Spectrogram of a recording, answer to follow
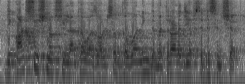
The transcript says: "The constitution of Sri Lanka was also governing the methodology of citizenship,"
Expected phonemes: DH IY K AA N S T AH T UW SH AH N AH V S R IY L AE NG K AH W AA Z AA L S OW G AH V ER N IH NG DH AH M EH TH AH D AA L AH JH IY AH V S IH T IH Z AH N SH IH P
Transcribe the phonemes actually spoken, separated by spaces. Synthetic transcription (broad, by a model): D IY K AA N S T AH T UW SH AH N AH V S R IY L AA NG K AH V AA Z AA L S OW G AH V ER N IH NG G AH M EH T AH D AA L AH JH IY AH V S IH T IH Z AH N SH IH P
